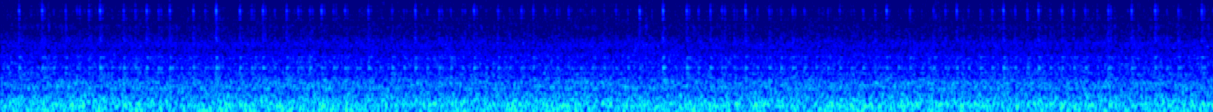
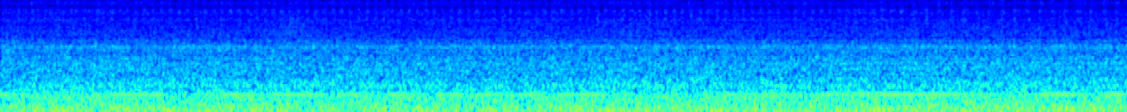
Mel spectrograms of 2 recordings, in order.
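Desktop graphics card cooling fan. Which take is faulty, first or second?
first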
